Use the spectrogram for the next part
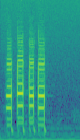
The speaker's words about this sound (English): I don't know what happens if you don't have a touch-tone phone.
